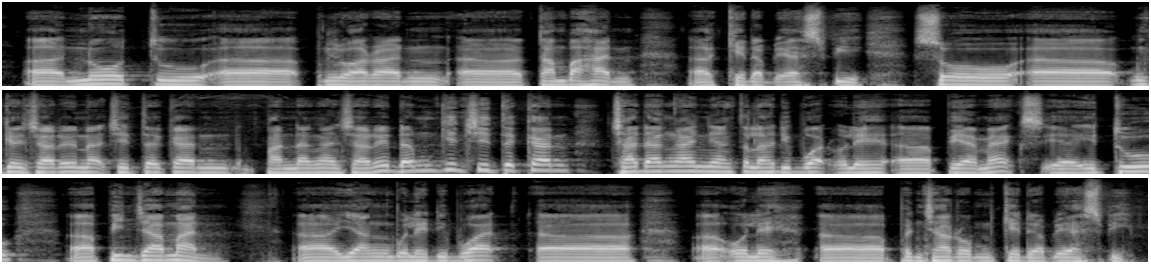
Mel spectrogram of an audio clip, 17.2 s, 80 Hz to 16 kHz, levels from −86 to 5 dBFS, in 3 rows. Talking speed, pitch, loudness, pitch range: 135 wpm, 125 Hz, -19 LUFS, 115-145 Hz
